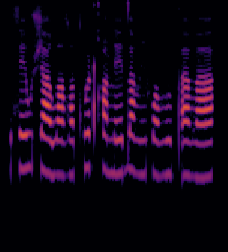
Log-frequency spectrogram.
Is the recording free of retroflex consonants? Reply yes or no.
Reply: no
